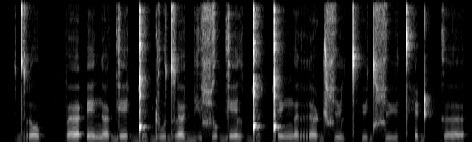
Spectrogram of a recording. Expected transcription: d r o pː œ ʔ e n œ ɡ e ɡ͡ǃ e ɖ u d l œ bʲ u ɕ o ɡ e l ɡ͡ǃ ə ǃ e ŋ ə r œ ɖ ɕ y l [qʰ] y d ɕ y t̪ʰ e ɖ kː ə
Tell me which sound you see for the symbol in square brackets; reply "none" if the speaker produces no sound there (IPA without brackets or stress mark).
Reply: t̪ʰ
